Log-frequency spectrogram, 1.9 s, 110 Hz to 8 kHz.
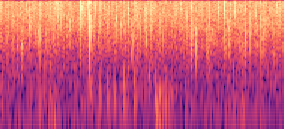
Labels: {"label": "biophony", "recorder": "SoundTrap 300"}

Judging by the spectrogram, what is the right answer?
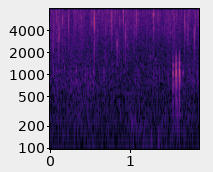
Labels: {"label": "biophony, damselfish", "recorder": "SoundTrap 500"}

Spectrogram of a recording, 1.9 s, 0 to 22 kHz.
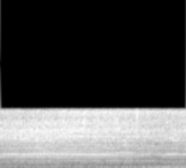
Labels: {"label": "anthrophony, boat engine", "recorder": "SoundTrap 500"}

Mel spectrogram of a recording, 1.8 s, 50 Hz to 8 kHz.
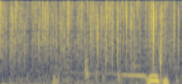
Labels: {"label": "biophony, cascading saw", "recorder": "SoundTrap 600 or HydroMoth"}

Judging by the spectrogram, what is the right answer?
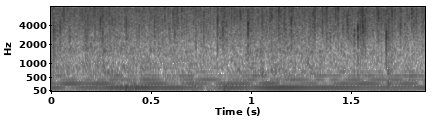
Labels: {"label": "biophony, midshipman", "recorder": "SoundTrap 500"}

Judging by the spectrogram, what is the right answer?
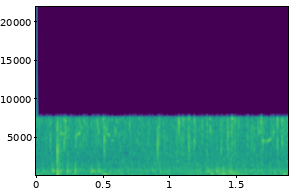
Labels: {"label": "biophony, rattle response", "recorder": "SoundTrap 500"}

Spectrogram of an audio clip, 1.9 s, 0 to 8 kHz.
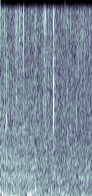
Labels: {"label": "biophony", "recorder": "SoundTrap 500"}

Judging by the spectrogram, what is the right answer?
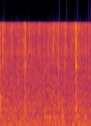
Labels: {"label": "ambient", "recorder": "HydroMoth"}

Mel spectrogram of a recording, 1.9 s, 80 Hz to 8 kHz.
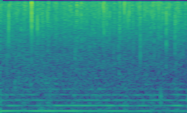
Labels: {"label": "biophony, midshipman", "recorder": "SoundTrap 500"}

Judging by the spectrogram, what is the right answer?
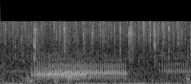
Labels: {"label": "biophony, croak", "recorder": "SoundTrap 500"}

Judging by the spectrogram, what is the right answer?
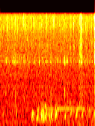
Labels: {"label": "ambient", "recorder": "HydroMoth"}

